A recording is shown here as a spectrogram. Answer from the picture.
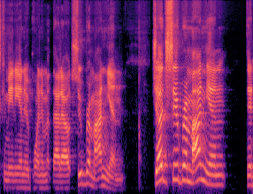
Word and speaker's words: Subramanian: I heard another reporter say Submarinian. Come on, you guys. It's Subramanian. Subramanian. Judge Subramanian. Thank you to Arun for Life, a hilarious comedian who pointed that out. Subramanian.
